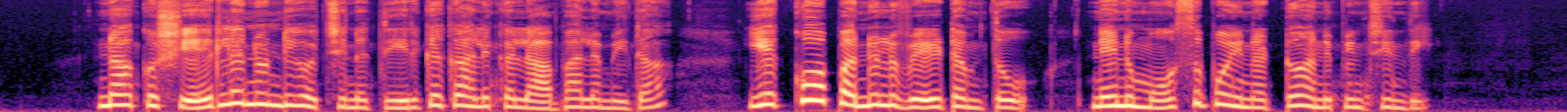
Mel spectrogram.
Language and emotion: Telugu, sad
